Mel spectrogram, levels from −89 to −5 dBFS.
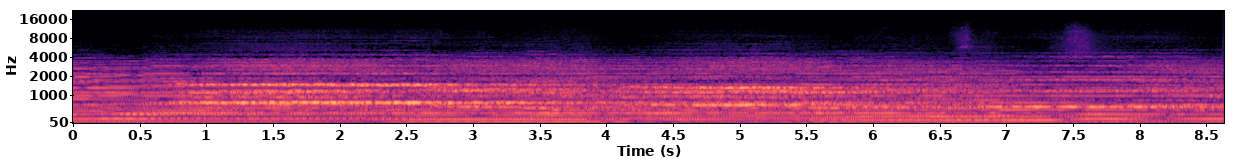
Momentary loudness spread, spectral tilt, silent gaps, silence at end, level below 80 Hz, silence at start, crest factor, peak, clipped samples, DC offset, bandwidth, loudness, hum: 8 LU; -6.5 dB/octave; none; 0 s; -44 dBFS; 0 s; 16 dB; -12 dBFS; under 0.1%; under 0.1%; 11.5 kHz; -26 LUFS; none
